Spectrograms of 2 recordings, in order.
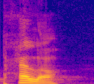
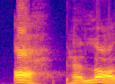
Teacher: Starts p. L is the tongue on the top of the palate, deeper in. Ah, pella, the aleph at the end, is guttural.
